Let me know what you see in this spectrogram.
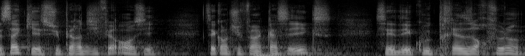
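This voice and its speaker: Moving at a fairly quick pace, a man speaks in a dark, mellow tone with vocal fry. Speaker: streamer. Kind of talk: casual live stream chat. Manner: soft-spoken.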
